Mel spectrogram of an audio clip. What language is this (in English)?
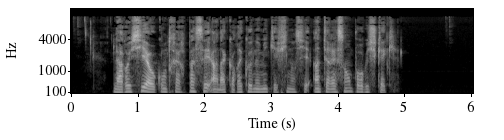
French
